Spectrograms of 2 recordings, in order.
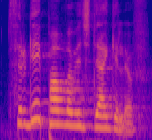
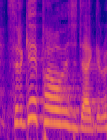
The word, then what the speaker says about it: Sergei Pavlovich Diaghilev: So, Sergei Pavlovich Diaghilev. One thing is in my favor is that I'm Russian, so I can pronounce it correctly. Sergei Pavlovich Diaghilev, here are his dates,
